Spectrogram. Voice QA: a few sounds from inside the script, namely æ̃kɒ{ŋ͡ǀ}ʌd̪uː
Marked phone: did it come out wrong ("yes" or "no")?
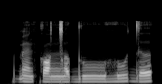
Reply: no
